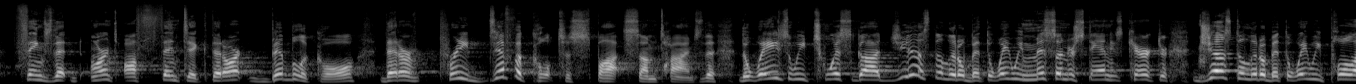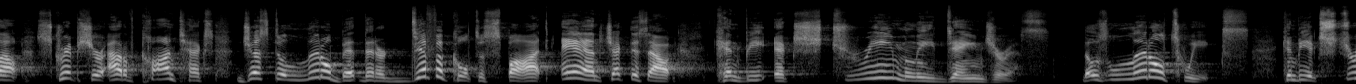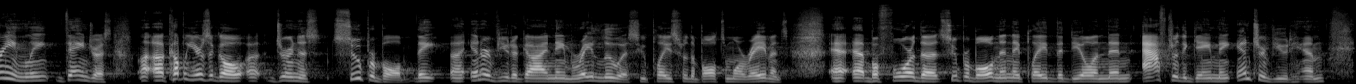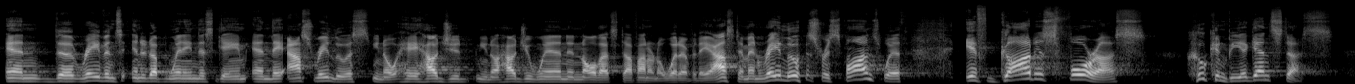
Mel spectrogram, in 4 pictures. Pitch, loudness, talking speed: 195 Hz, -25 LUFS, 170 wpm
